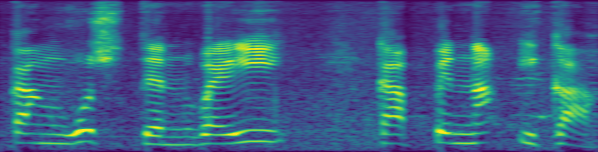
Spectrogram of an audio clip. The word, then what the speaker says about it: ika: Iya ika. Kan saya membacanya dengan a ya karena ini masih masa transisi antara Jawa ee ee apa Jawa kuno akhir dengan zaman Islam.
